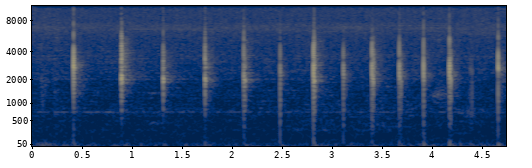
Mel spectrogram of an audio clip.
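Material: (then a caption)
Terracotta. Two tiny hollow fired-clay terracotta bricks with holes, a few centimeters in size, are held in the hands and knocked against each other 13 times at a steady, slightly uneven pace. Each knock is a short, bright, dry click that dies away almost instantly, heard over a quiet low rumble and a faint steady hum.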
